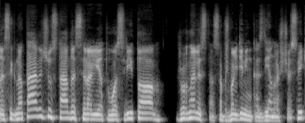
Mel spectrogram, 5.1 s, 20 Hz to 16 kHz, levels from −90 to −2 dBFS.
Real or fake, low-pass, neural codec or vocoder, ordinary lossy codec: fake; 14.4 kHz; autoencoder, 48 kHz, 32 numbers a frame, DAC-VAE, trained on Japanese speech; AAC, 64 kbps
